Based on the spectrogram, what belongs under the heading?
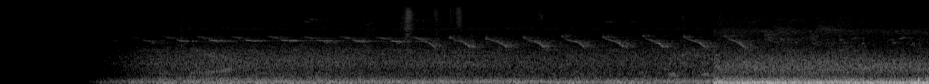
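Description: A songbird singing a run of about sixteen quick whistled notes, the first few level and the rest sliding downward, over a low outdoor rumble that gets louder about seven seconds in.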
